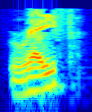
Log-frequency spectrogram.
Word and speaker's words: reification: They use the word reification or the word RAIF, if you want to pronounce it that way, R-E-I-F, the first syllable in reification.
